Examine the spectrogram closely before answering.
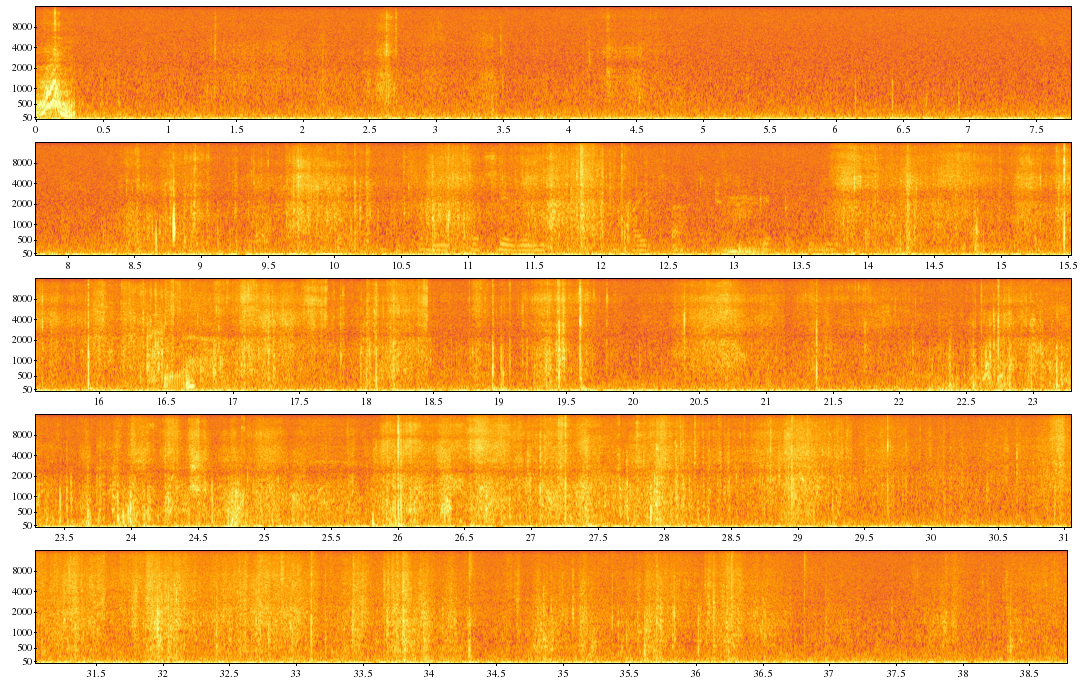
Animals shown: forest ambience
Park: Hubbard Brook Experimental Forest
